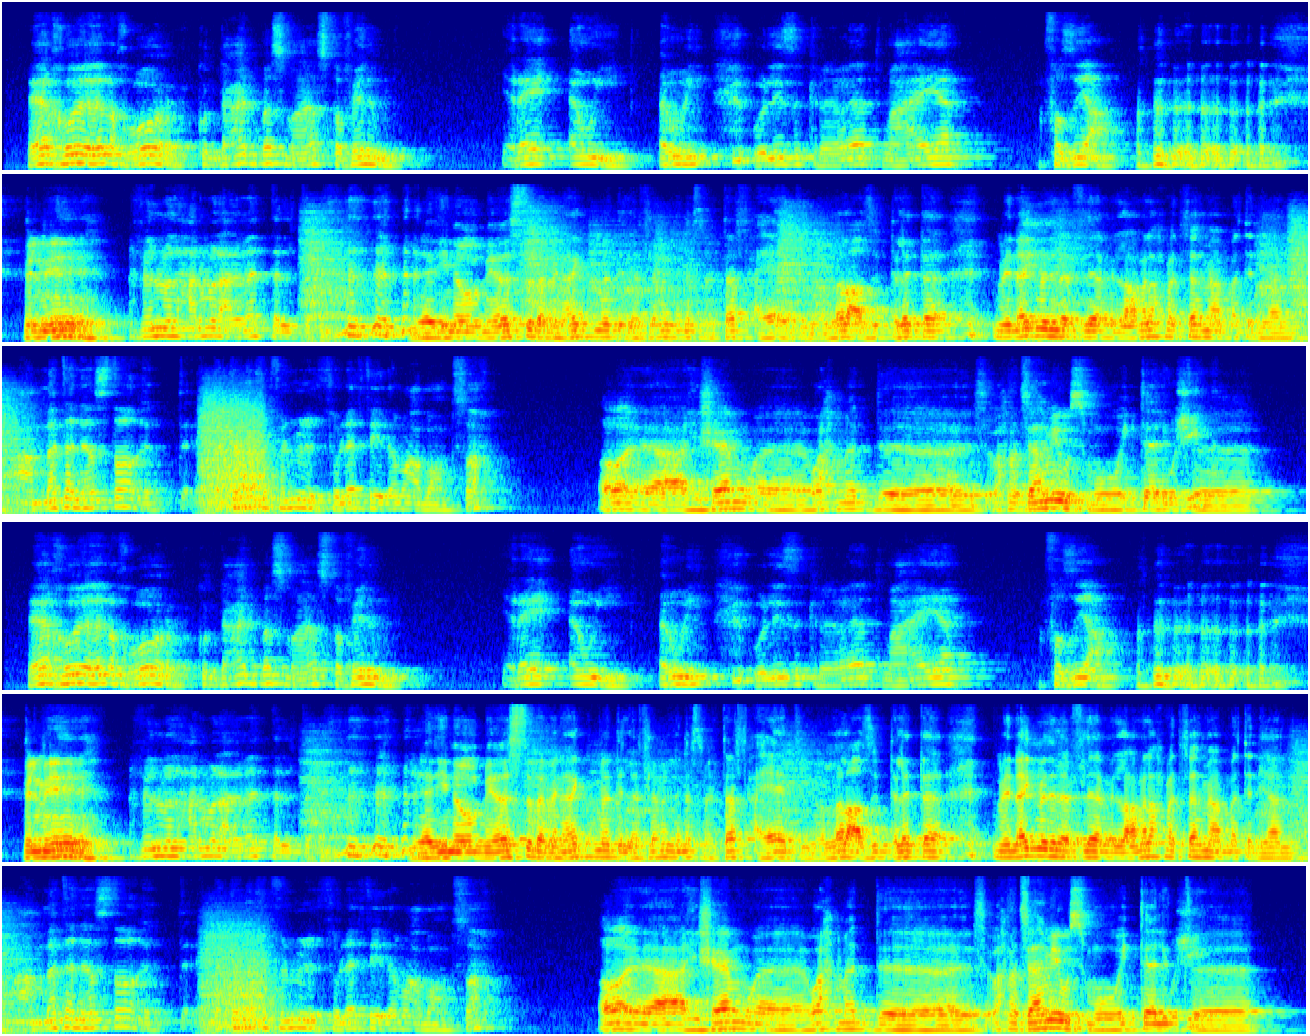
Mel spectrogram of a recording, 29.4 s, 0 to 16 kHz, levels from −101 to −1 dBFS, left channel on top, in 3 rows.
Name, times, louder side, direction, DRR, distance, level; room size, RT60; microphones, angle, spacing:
voice 1, 0.2-3.0 3.7-7.2 7.8-9.9 10.2-10.4 10.7-13.0 19.7-23.3 28.3-28.6, left 1 dB, 20° left, 0.7 m, -33 dB
voice 2, 10.0-10.5 12.8-19.5 24.1-28.9, right 2 dB, 65° right, 1.1 m, -24 dB
sound 1, 12.0-12.7 13.7-16.9 17.4-18.1 19.2-21.6, left 3 dB, 45° left, 1.0 m, -40 dB
11.5 x 4.6 x 4.8 m
head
